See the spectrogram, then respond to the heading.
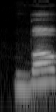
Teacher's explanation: ब हमारा यह ओष्ठ वर्ण है। यह अल्पप्राण ध्वनि है। यह घोष वर्ण है। साथ ही साथ यह स्पर्श वर्ण है।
